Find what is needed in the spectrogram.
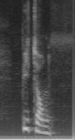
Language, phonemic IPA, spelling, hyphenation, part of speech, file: Dutch, /ˈpi.tɔn/, python, py‧thon, noun, Nl-python.ogg
- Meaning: python, constrictor of the family Pythonidae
